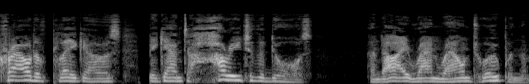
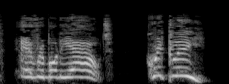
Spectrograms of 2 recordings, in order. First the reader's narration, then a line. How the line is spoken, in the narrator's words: Henry Condell shouted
